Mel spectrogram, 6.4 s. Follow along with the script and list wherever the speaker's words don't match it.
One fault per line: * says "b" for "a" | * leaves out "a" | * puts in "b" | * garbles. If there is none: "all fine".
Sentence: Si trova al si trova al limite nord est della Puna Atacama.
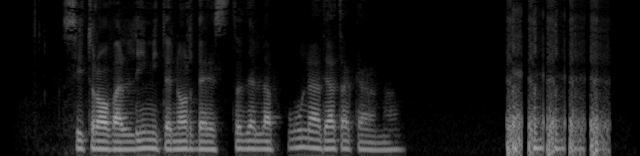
* leaves out "si trova al"
* puts in "de"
